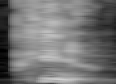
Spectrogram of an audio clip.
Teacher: for Southern accents, the vowel sounds i and e are pronounced the same way. So, this word is pin, but this word is also pin. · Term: pin-pen merger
